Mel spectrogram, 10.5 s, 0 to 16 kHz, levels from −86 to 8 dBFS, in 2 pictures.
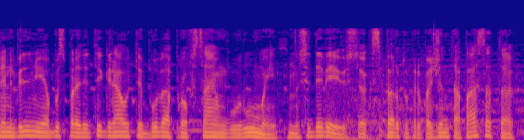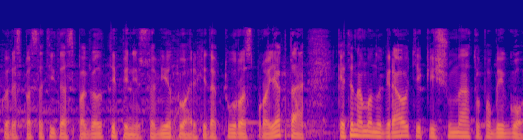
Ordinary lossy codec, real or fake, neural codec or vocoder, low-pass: AAC, 48 kbps; fake; codec, 16 kHz, 16 kbps, FreqCodec, larger model; 7.2 kHz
